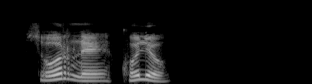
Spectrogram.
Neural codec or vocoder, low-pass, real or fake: none; 7.2 kHz; real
